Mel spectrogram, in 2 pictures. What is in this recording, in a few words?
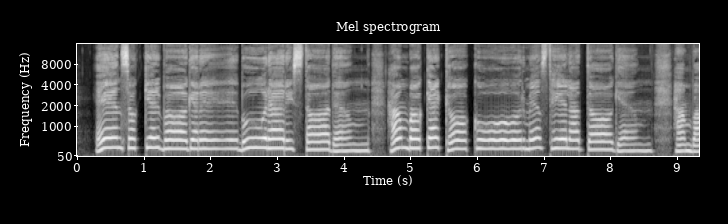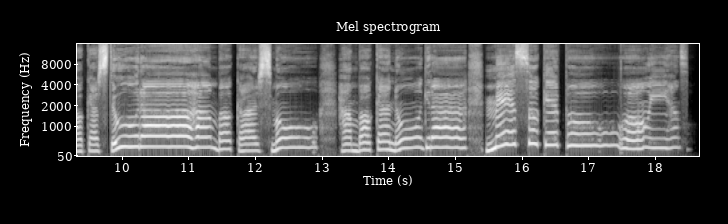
swedish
